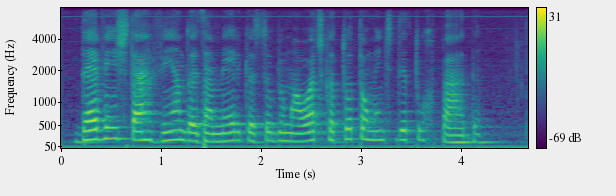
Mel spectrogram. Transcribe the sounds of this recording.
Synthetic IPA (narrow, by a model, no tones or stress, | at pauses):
d̪ɛvẽj̃ɪʃt̪aɾvẽnd̪ʊɐzamɛɾikɐssobɾɪũmɐɔt͡ʃi̥kɐt̪ot̪awmẽnt͡ʃɪd̪et̪uɾpad̪ɐ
